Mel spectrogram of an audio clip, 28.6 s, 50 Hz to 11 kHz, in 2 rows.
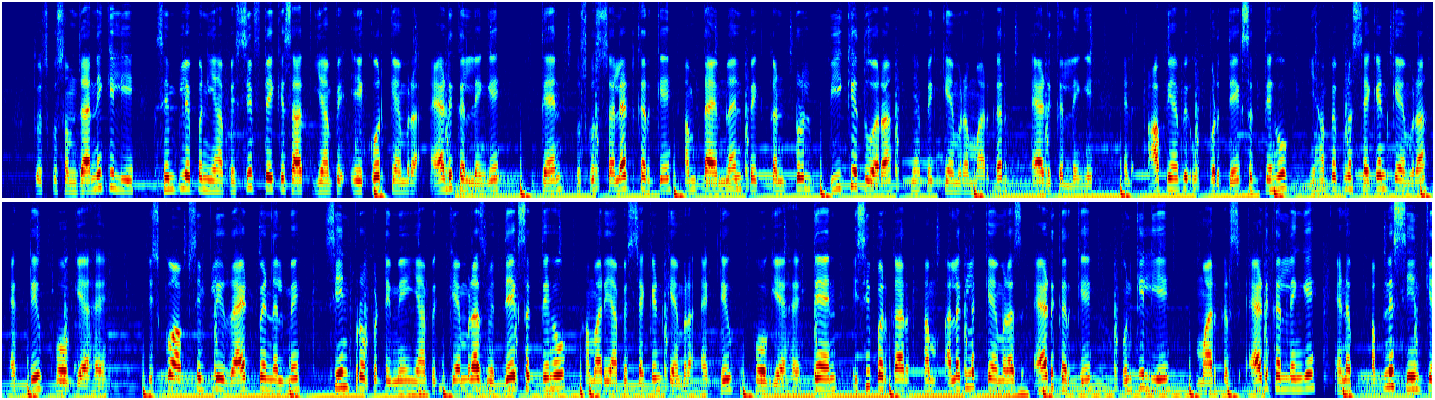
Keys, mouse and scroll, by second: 0.0 n, 4.2-6.4 middle drag, 6.4 click, 6.9 click, 8.2 ctrl+b, 13.5 KP_0, 14.6-15.4 scroll down 3, 15.8-18.9 drag, 19.8-22.3 drag, 24.0 ctrl+b, 24.5 g, 25.8 ctrl+b, 26.6 ctrl+alt+KP_0, 27.1 g.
